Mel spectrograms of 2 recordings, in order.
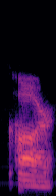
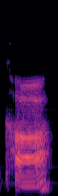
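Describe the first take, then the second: First: The final R sound is clearly pronounced. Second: The R is dropped and the vowel lengthened. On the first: "the R is pronounced in American English" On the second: "In British English, they don't pronounce it. They just prolong the ah sound"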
